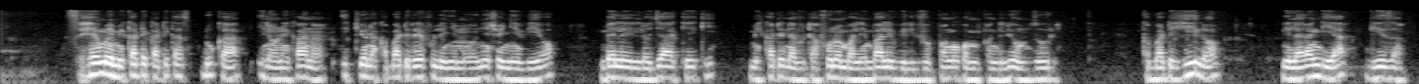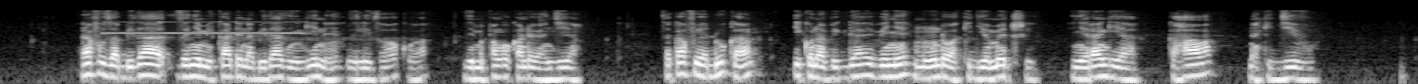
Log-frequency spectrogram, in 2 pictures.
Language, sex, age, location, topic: Swahili, male, 18-24, Nairobi, finance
